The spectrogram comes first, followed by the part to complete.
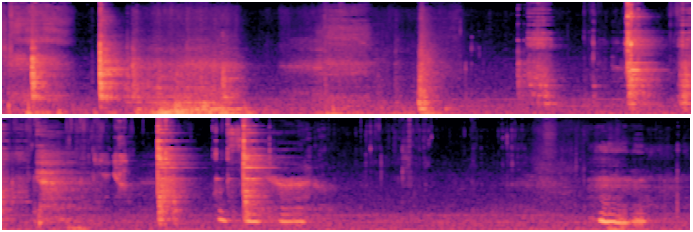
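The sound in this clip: Cutlery clinks and scrapes on plates while eggs are being eaten. The taps are scattered and irregular, mostly soft, with a few sharper knocks of dishes and utensils.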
